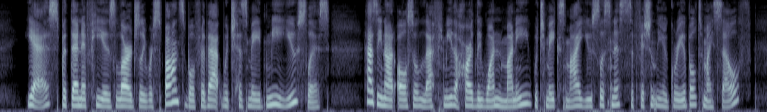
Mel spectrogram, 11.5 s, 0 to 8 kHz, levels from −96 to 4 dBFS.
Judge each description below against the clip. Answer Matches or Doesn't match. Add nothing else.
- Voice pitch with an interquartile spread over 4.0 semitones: Doesn't match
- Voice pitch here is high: Doesn't match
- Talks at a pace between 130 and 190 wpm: Matches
